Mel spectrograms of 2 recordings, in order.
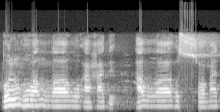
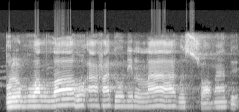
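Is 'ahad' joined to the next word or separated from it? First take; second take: separate; joined. First: Ahad ends with a stop before Allahus. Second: Ahad runs into the next word with an added n. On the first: The speaker calls it wrong. "jangan sampai" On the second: The speaker calls it right. "ada nun kecilnya ketika dibaca wasal"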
